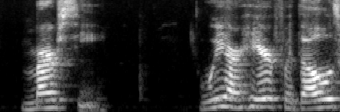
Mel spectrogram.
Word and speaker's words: MRCI: from mercy charities incorporated who are we mrci pronounced mercy we are here for those who need it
